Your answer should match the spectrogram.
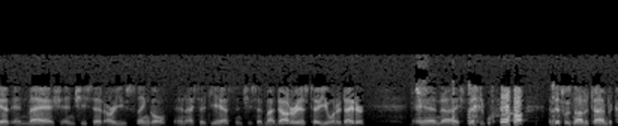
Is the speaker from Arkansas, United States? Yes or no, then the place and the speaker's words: yes; Lake Village, Arkansas, United States; accent: southern; Where are you from? And I said, I'm from Lake Village, Arkansas.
